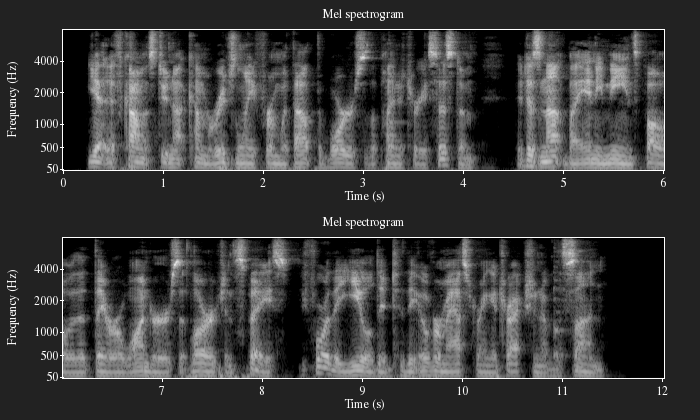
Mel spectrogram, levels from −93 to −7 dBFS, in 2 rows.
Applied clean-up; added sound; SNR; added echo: neural mask model DeepFilterNet 3.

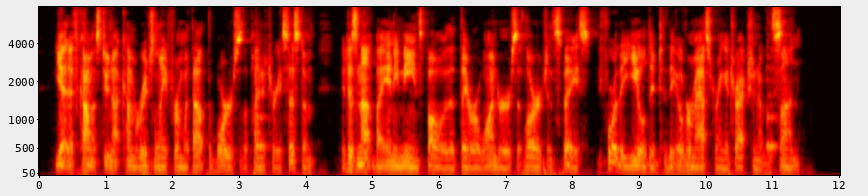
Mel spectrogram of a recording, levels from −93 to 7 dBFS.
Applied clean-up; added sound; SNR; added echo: none; Bowed string instrument; 17 dB; reverberation time 0.2 s.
